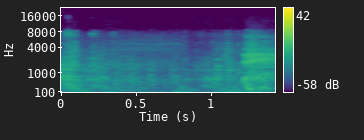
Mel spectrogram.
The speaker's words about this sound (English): The key doesn't always fit the lock.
